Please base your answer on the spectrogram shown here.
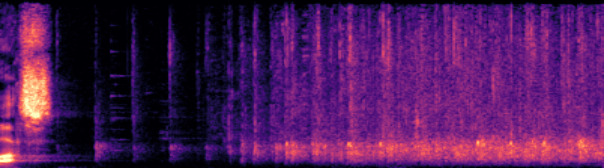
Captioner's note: audience clapping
